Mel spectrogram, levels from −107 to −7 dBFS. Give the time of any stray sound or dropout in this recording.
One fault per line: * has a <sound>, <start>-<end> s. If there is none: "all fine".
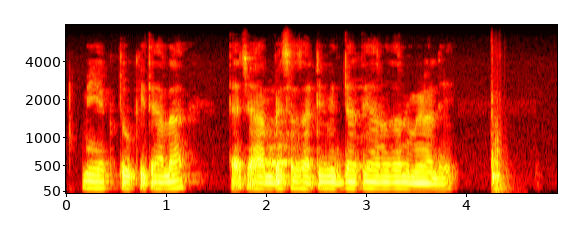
* has a thud, 4.2-4.6 s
